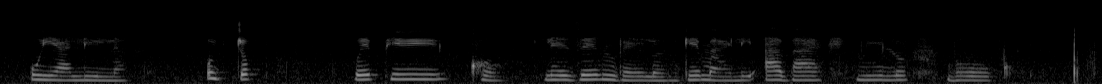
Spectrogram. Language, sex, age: South Ndebele, female, 20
